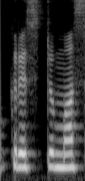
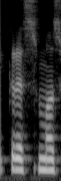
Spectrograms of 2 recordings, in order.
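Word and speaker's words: Christmas: यहाँ पर देखिए इसको क्रिस्टमस नहीं पढ़ते, क्रिसमस पढ़ते हैं।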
